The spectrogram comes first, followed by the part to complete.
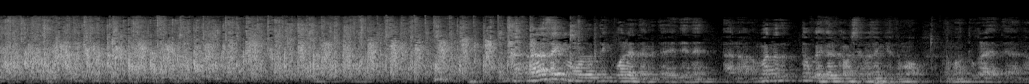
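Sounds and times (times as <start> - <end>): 
large church audience applauding during a worship service: 0.0 - 6.1
speech: 5.4 - 7.0, 7.6 - 10.1.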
